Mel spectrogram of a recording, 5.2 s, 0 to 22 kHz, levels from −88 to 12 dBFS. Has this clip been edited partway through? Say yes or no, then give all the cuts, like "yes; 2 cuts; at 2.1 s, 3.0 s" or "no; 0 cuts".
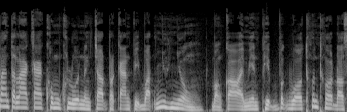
yes; 1 cut; at 3.1 s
